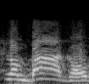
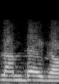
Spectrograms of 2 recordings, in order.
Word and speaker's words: lumbago: right uh I had lombo when I came to Chicago Mr SCH that word is pronounced Lambo or they changed it recently they never changed it it's always been pronounced lumbago according to Webster all right but I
